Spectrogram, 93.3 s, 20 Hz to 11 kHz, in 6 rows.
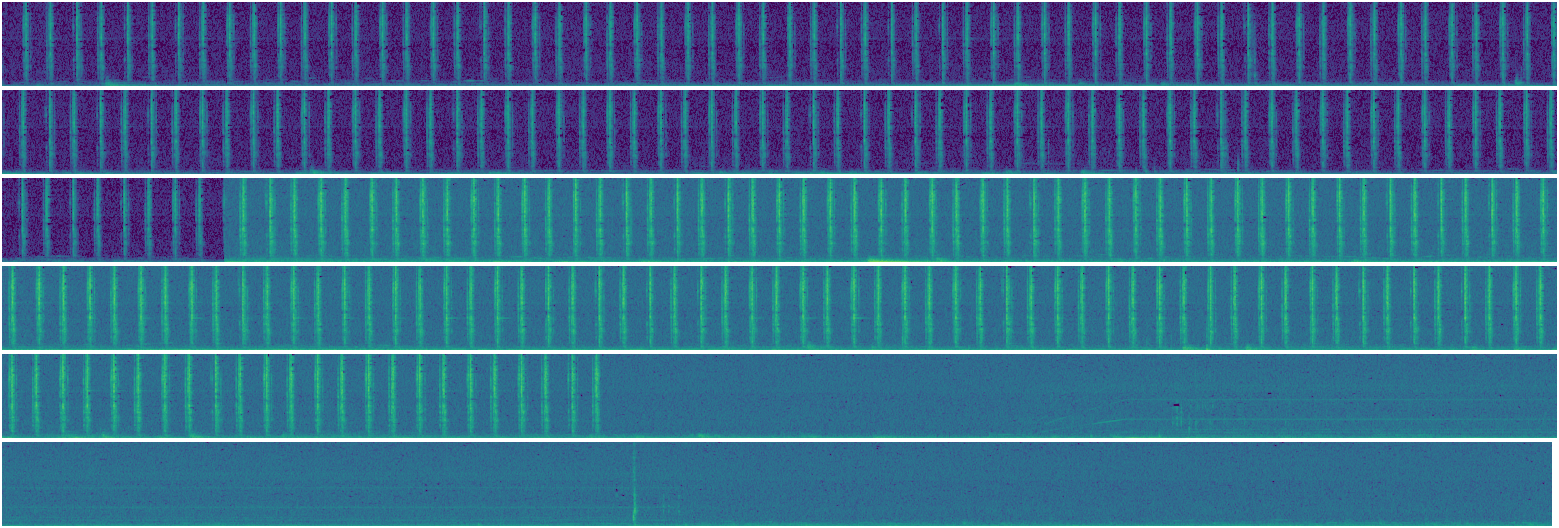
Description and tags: gear.test.inside
Clock tic-tocs recorded inside the quietest place at my home, a walk-in wardrobe. Soundman-OKM mics, FEL BMA1 preamp, iRiver H120 recorder. Note: the first third of this recording has the preamp set at half-gain; in the second part the preamp is a tad below maximum output. Finally, during the third part the preamp was also slightly below maximum, but there were no sound sources - except for the hard disk of the recorder, which can be heard spinning, and muffled sounds that crossed the walls. The (rockboxed) iRiver was set to provide no gain (0) throughout. By request of Inchadney. WARNING: lots of hiss
soundman-okm, gear, iriver, preamp, testing, hiss, fel, noise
